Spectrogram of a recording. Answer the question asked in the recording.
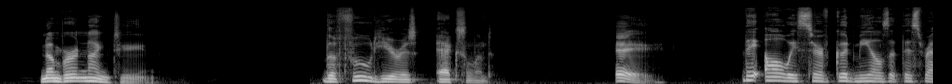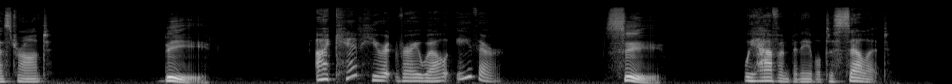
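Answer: A: They always serve good meals at this restaurant.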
